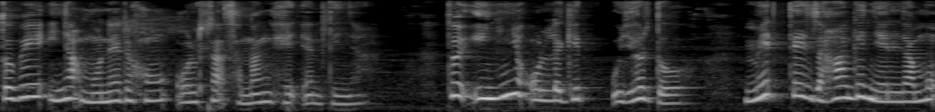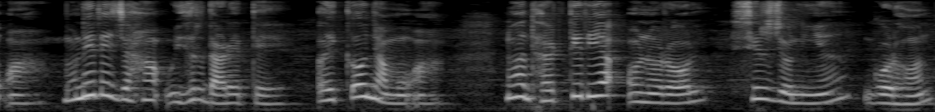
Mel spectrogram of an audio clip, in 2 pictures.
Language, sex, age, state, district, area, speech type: Santali, female, 45-60, Jharkhand, Bokaro, rural, spontaneous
